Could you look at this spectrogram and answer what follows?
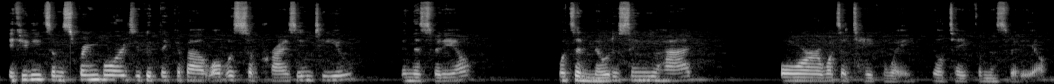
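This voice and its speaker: Facilitator, female, lowish voice, measured instructions. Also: a little mellow, slight background noise, poor audio. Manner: clear, step-by-step directions. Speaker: workshop facilitator. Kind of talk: instructional voice-over.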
